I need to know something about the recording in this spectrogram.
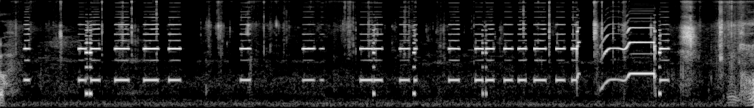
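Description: A metal detector beeps in short, repeated bursts.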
